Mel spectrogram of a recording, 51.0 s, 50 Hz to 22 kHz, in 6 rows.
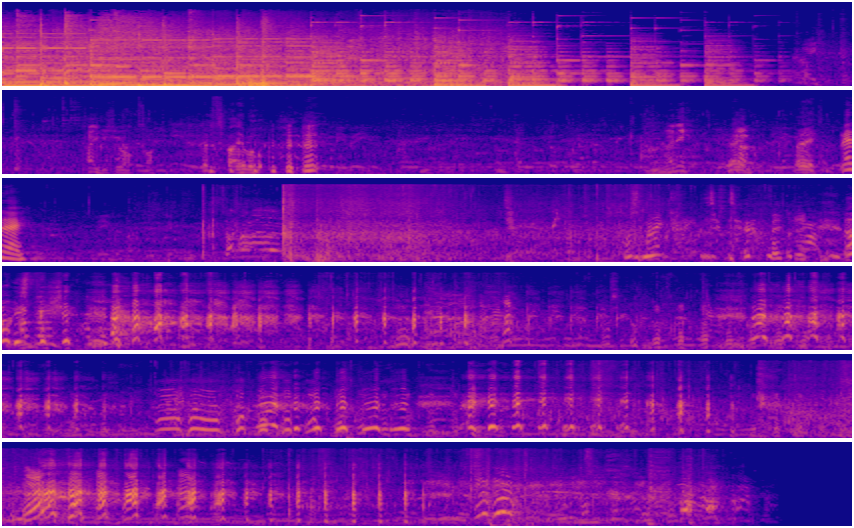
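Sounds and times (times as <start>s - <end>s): pool water splashing: 0.0s - 50.1s
person diving into pool splash: 2.1s - 5.4s, 19.8s - 23.2s, 41.6s - 43.1s
churning water from swimming: 19.8s - 25.6s, 35.3s - 49.2s
loud cackling laughter: 26.4s - 41.8s, 42.6s - 47.7s.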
